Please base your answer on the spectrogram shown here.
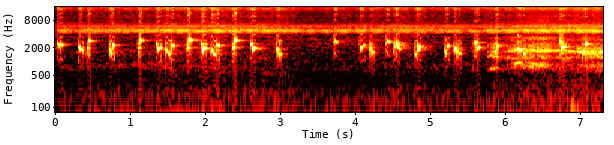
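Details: Sooty-headed bulbul singing to taunt rivals and spur other birds to answer: quick bursts of bright, slurred chirps in uneven runs, with a constant high droning buzz behind.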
